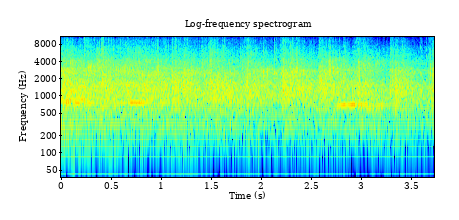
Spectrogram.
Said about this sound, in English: All right, thank you for the support and the hand clap.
